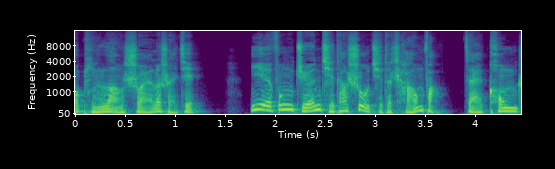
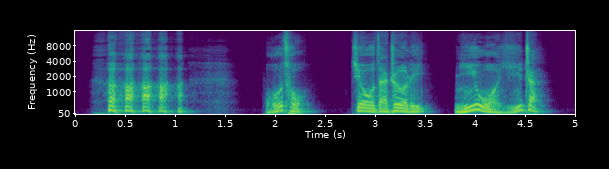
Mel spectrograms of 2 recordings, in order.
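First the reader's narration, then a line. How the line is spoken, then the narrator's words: Hearty laugh. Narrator (Chinese): 柳残阳大笑道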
